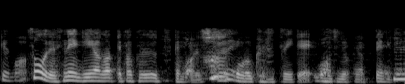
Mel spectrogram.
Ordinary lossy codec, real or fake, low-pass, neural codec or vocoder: none; fake; 5.4 kHz; codec, 44.1 kHz, 1.7 kbps, Pupu-Codec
